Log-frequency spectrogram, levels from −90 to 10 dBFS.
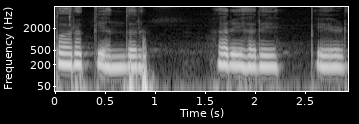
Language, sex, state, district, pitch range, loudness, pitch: Hindi, male, Uttar Pradesh, Muzaffarnagar, 175-200 Hz, -15 LUFS, 180 Hz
